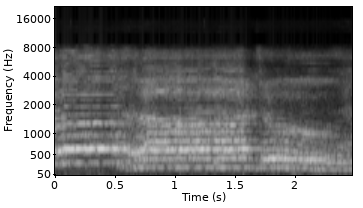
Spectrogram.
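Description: A group of people singing together, holding long drawn-out notes in a slow chant-like song, with a brief dip in loudness near the end.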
